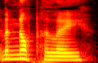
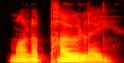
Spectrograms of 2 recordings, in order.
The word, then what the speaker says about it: monopoly: are right it's like Monopoly it's one power isn't it Monopoly sorry is that how you say it okay question 3M Mrs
